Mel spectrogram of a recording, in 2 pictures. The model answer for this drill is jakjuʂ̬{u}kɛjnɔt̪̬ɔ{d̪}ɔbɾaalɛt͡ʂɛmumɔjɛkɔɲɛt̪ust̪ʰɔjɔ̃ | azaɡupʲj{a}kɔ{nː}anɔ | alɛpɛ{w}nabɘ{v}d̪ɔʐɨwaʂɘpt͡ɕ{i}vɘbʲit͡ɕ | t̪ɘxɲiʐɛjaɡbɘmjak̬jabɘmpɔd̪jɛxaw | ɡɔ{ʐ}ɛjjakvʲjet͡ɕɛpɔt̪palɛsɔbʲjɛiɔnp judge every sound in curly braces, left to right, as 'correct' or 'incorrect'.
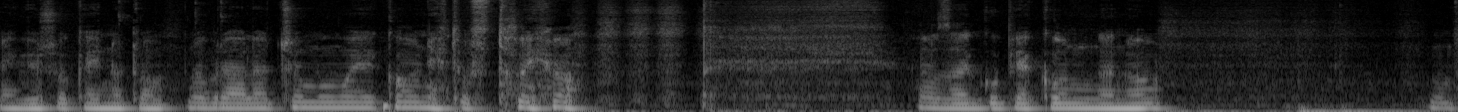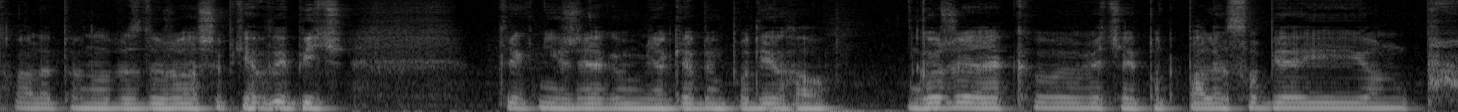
incorrect: ɔ, correct, correct, correct, incorrect: v, incorrect: z, incorrect: ɛ, correct

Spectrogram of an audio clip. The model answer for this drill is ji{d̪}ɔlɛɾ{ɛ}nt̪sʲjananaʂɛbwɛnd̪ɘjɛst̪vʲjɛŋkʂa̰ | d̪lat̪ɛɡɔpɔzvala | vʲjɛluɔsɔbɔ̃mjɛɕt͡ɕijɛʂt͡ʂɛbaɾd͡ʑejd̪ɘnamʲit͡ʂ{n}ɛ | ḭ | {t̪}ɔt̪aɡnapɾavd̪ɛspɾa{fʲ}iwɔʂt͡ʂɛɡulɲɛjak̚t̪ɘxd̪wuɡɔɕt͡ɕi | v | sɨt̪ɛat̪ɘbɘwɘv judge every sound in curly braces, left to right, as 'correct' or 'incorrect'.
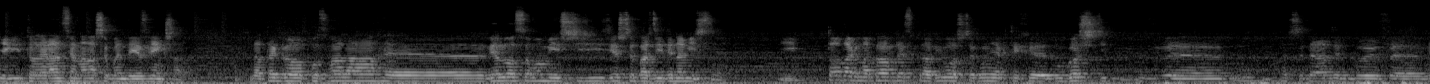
incorrect: t̪, incorrect: a, incorrect: ɲ, correct, incorrect: vʲ

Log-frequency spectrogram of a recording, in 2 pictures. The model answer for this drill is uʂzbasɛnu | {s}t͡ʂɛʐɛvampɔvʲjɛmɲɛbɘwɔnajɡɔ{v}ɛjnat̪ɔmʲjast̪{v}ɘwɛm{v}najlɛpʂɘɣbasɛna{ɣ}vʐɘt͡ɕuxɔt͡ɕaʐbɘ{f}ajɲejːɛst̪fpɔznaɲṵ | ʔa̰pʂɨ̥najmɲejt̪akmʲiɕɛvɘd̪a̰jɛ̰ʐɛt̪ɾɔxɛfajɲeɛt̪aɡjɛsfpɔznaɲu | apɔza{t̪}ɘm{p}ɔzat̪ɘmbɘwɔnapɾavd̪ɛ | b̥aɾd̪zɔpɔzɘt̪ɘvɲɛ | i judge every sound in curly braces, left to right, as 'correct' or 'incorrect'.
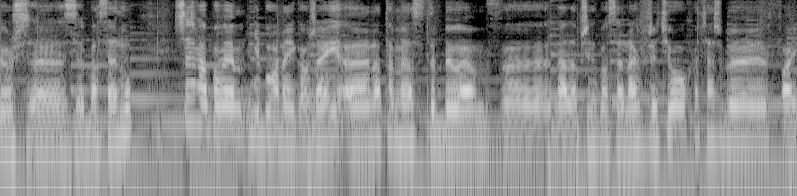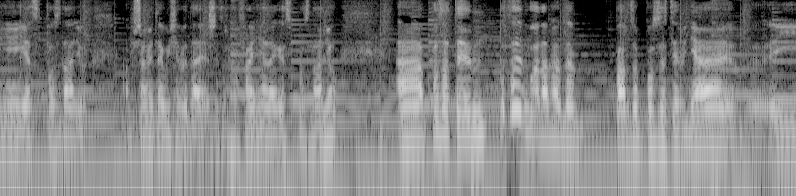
incorrect: ʂ, incorrect: ʐ, incorrect: b, correct, correct, correct, correct, correct

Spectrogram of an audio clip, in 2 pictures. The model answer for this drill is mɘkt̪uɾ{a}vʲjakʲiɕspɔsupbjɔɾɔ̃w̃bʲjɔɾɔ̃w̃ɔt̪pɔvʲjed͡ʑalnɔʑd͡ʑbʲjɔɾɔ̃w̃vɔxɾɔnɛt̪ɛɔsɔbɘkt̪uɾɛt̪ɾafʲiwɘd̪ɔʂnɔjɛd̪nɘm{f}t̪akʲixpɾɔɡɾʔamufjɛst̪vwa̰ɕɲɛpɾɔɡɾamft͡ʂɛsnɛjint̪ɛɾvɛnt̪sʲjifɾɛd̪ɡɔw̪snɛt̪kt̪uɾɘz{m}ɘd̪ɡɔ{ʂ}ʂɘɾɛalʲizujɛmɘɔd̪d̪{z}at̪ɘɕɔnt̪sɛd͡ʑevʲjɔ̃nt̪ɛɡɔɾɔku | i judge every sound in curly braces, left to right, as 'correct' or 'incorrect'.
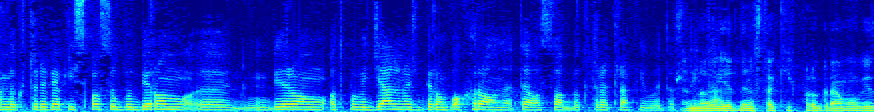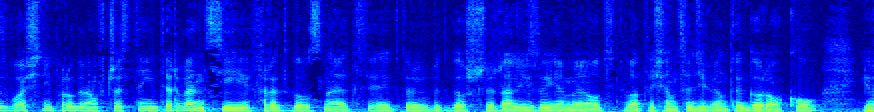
incorrect: ɛ, incorrect: s, incorrect: b, correct, incorrect: v

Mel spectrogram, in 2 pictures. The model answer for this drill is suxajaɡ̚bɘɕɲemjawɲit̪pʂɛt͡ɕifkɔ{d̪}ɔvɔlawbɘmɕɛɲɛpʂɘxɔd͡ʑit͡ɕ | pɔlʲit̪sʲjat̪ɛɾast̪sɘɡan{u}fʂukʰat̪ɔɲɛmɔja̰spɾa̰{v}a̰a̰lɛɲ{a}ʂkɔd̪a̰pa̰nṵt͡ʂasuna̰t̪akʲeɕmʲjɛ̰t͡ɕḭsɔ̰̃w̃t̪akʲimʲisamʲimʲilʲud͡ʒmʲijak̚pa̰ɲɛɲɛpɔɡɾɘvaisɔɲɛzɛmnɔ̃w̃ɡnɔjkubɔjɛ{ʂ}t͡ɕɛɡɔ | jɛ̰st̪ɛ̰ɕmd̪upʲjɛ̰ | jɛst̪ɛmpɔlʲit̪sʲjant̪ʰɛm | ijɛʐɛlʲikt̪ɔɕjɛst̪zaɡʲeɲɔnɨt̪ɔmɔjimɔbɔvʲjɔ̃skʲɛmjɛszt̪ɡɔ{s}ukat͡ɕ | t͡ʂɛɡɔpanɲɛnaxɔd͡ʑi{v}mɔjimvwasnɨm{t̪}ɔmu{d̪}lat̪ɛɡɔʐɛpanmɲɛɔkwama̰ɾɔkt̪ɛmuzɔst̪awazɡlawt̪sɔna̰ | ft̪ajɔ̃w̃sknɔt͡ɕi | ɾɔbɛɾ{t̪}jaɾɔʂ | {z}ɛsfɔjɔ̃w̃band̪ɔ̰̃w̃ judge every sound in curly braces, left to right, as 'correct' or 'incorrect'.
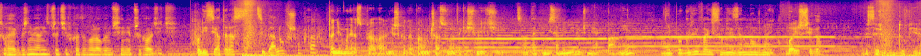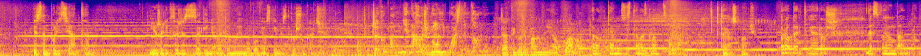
incorrect: t̪, correct, correct, incorrect: ɛ, correct, incorrect: ʂ, correct, incorrect: d̪, correct, correct, correct

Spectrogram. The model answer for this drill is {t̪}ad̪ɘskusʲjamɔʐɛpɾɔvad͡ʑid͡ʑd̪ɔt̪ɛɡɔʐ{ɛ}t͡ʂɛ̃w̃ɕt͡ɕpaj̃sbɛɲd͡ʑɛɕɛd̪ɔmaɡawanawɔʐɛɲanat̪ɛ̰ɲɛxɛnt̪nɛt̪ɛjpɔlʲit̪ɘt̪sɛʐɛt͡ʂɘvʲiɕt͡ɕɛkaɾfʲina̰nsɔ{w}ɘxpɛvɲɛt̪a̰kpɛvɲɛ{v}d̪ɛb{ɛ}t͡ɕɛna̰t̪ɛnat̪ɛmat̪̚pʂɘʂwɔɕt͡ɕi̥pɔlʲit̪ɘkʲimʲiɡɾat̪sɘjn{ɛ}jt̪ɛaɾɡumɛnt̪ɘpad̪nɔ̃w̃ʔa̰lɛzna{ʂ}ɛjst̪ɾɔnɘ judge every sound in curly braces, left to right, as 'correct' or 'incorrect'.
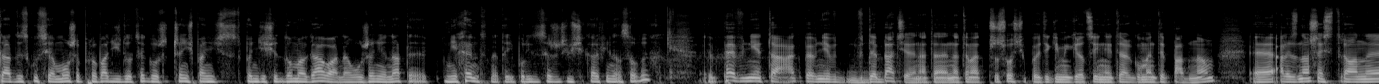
correct, correct, incorrect: v, correct, incorrect: a, correct, correct

